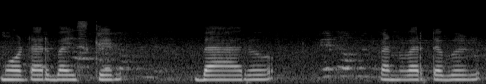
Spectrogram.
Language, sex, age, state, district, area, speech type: Telugu, female, 18-30, Andhra Pradesh, Kurnool, rural, spontaneous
